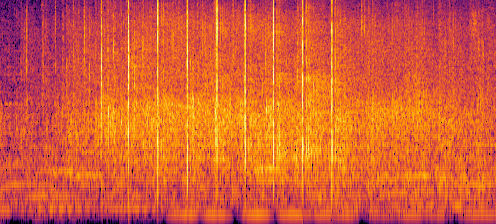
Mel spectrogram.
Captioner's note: audience applauding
